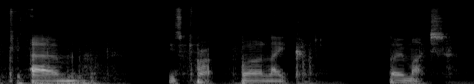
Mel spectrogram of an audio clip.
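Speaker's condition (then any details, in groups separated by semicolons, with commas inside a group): No condition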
